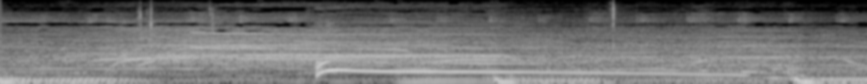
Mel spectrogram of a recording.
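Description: Live pop dance music played over concert speakers, with a heavy bass beat, and an audience cheering and whooping over it. A long held high note jumps in about one and a half seconds in and slowly sinks in pitch until near the end.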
